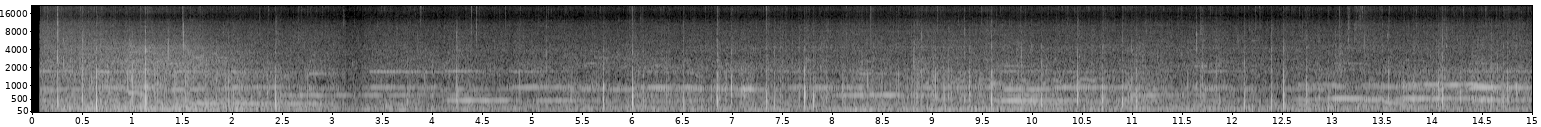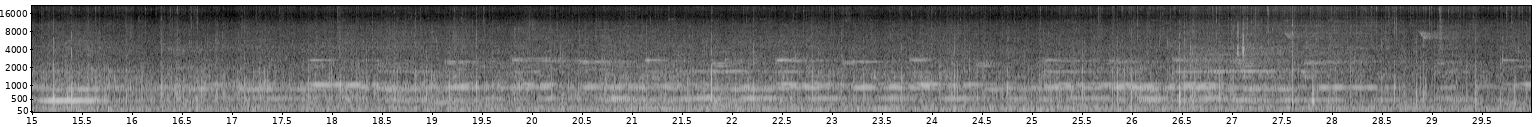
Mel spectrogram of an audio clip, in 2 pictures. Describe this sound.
Music > Multiple instruments
Gamelan Rehearsal in the Rain
Bonang Barung of a Gamelan ensemble being played, probably. I didn't actually see the instruments. Approaching a rehearsal or music jam session in Java, holding an umbrella under light rain. Somewhere on the area of the Prambanan Temple. Indonesian percussion instruments playing a melody. Other elements captured: child voices, laughter, a bicycle(?) passing by. Recorded Jan 29, 2025 in Yogyakarta using a Moto G34, not edited.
